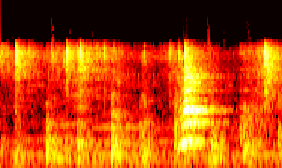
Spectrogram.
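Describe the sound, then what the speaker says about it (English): Audrey, a pet dog, gives a few soft whimpers and whines close by, a brief cluster of high, plaintive yelps with one slightly louder cry midway, no speech. "This is Audrey. This is my dog."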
